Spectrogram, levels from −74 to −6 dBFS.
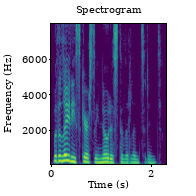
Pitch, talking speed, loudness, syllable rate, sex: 215 Hz, 210 wpm, -19 LUFS, 7.5 syllables/s, female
